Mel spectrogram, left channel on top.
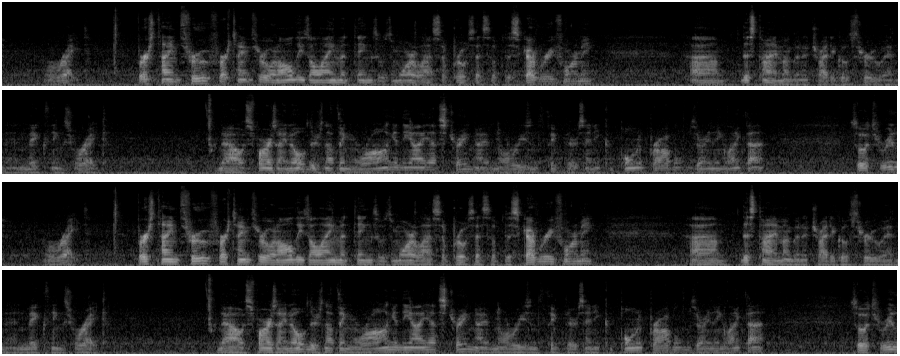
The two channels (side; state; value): both; normal; correlation 0.78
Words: right. First time through on all these alignment things was more or less a process of discovery for me. This time I'm going to try to go through and make things right. Now, as far as I know, there's nothing wrong in the IF string. I have no reason to think there's any component problems or anything like that. So it's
